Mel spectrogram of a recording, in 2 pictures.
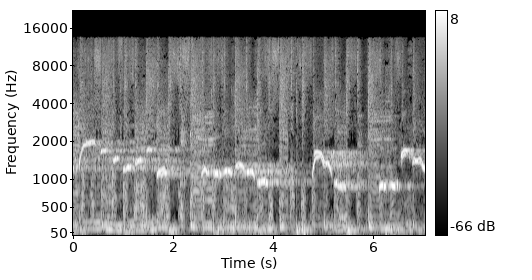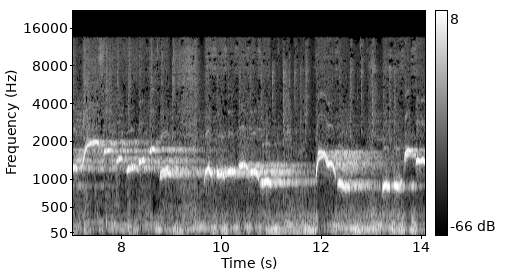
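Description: Whistling from a Mexican rock song: a loud, clear whistled melody repeats in short bending phrases over the band's steady, driving backing.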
